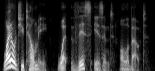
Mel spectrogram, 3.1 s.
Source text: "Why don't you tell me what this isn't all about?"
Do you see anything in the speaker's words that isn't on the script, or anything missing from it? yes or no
no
